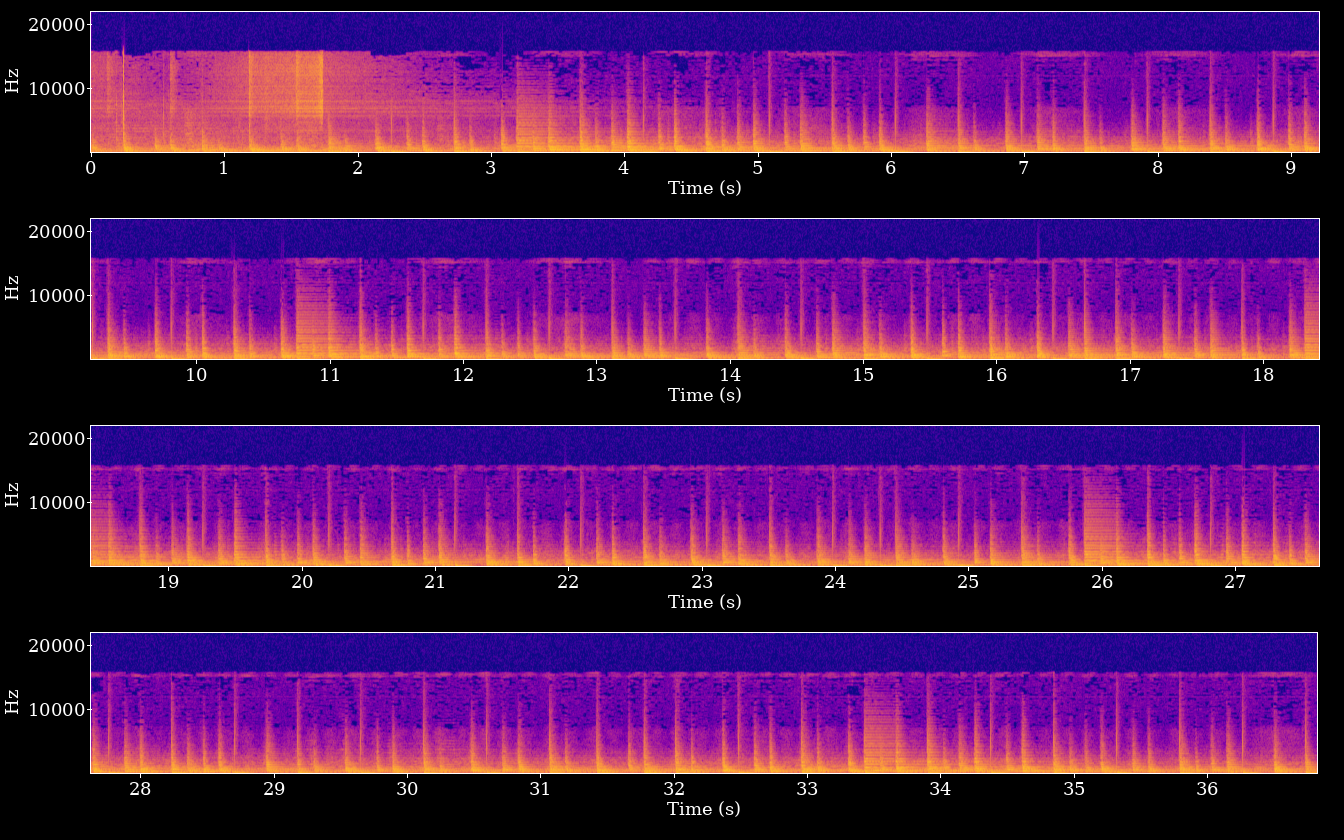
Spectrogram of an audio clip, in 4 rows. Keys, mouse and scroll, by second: 0.2 click, 4.7 click, 5.3 click, 6.6 click, 7.8 click, 10.0-14.6 drag, 14.6-15.9 middle drag, 15.9-17.3 scroll down 3, 20.4-21.2 drag, 22.5 click, 25.4 KP_0, 26.4 KP_0, 29.8-36.0 drag, 36.0-36.8 middle drag.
